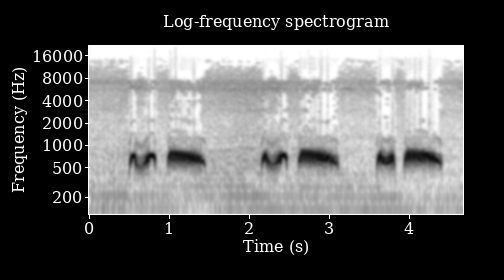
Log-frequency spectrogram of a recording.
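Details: Spotted dove call for luring: a soft wavering double coo followed by a long steady hoarse coo, repeated three times roughly every one and a half seconds over a constant low hum.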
